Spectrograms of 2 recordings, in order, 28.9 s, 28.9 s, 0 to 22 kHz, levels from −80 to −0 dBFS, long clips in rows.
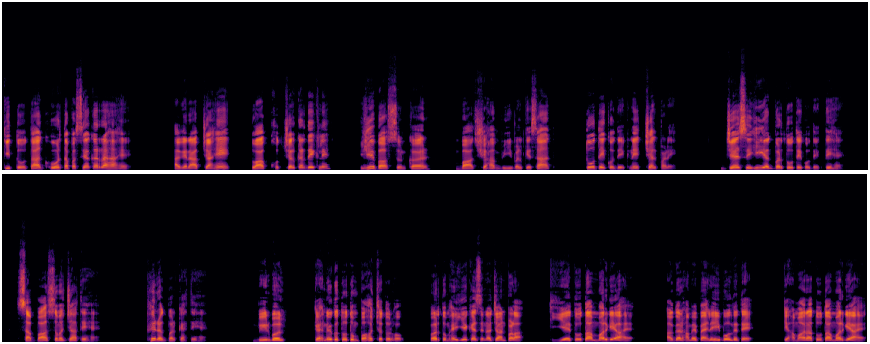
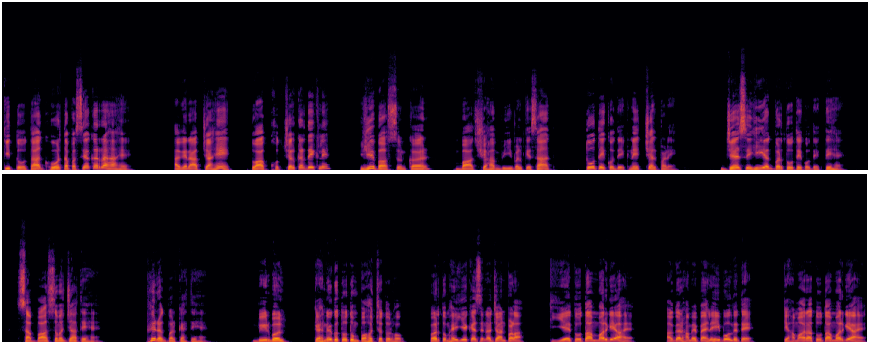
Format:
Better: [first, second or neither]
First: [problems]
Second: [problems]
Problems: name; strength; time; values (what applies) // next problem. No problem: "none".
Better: second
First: thin; somewhat; fading below 300 Hz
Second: none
